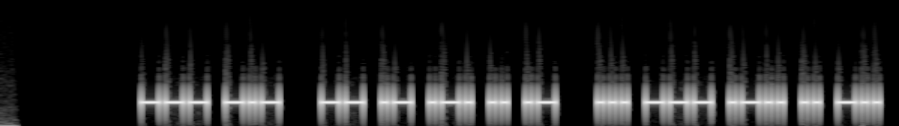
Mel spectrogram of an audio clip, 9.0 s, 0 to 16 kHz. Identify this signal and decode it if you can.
Morse code, heard as a keyed tone, about 21 wpm, 700 Hz. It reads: OK MARIA SOLID
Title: Practice QSO - Exchange 3 - More Info - 20wpm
